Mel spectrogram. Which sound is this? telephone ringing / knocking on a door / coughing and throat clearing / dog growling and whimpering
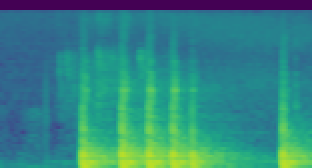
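knocking on a door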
